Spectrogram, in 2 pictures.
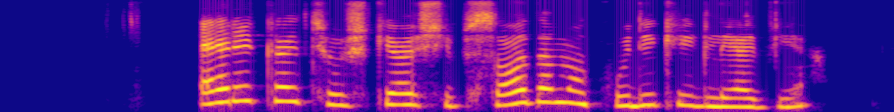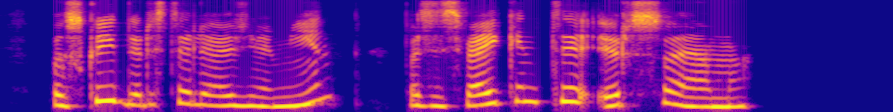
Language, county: Lithuanian, Alytus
